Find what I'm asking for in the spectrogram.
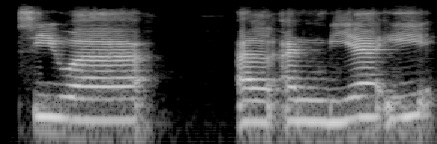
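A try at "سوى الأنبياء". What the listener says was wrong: disambungnya siwal anbiya'i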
